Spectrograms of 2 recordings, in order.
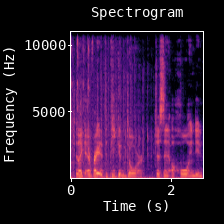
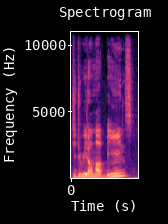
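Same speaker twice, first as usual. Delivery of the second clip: loud, higher-pitched meme imitation; shouted meme quote; 6 semitones higher, 11 dB louder than usual. Quoting a meme about beans to a friend, mock shout. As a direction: belt it out like an outraged meme.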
